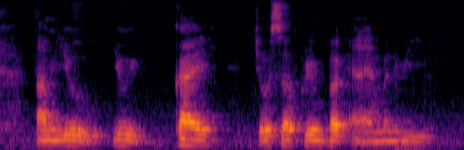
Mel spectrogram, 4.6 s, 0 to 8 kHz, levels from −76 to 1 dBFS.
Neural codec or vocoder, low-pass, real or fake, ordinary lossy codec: none; none; real; none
